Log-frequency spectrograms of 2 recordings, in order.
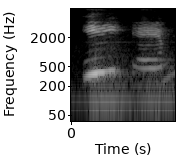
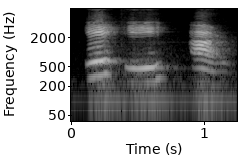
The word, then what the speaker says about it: Emaar: So the spelling of IMA is it's spelled as Emaar. Emaar.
